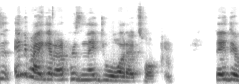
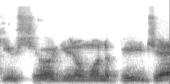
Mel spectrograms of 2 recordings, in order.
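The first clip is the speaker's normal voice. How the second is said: very low, softer smoker's voice; smoker woman; 7 dB quieter than usual. Retold or imitated. Smoker woman offering the man a favour, very low voice. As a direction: imitate her deep cigarette voice, rising into a question.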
